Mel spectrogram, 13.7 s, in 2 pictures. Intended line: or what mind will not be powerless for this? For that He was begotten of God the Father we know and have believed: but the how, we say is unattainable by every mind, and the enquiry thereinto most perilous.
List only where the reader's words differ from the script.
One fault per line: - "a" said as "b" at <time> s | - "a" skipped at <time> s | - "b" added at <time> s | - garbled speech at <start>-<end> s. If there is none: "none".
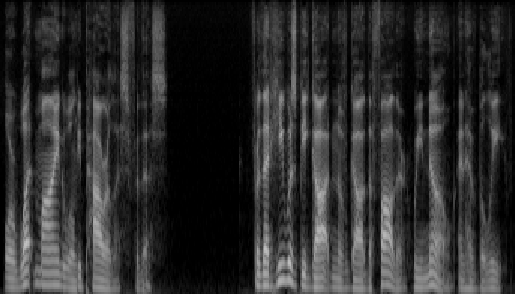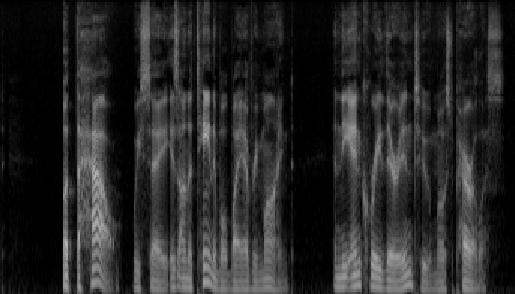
- "not" skipped at 1.0 s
